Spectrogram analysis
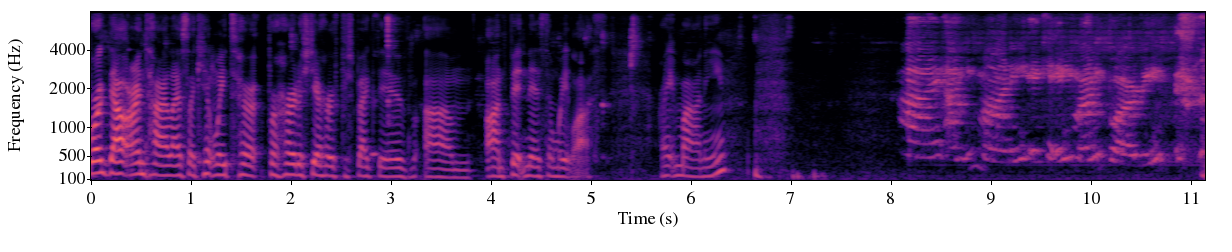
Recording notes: Sorry about the sound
